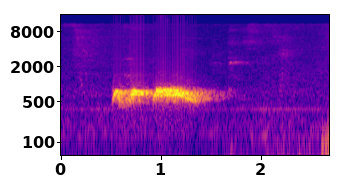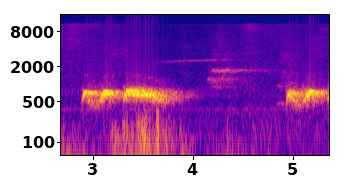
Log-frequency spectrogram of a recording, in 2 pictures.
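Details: Low, hoarse coos from a spotted dove, three phrases in about five seconds, each a short lead-in running into a fuller rolling coo; a soft thump and a thin high whistle are heard in the gaps.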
